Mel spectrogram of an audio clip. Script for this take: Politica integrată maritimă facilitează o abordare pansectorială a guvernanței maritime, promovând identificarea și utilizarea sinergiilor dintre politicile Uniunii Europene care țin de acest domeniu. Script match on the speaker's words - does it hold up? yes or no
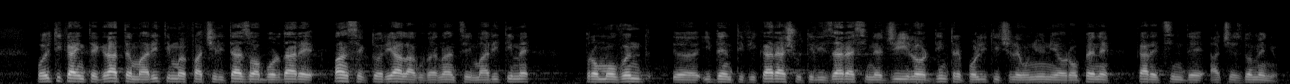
yes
